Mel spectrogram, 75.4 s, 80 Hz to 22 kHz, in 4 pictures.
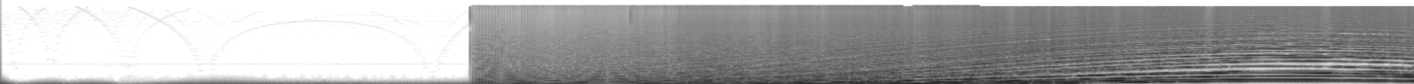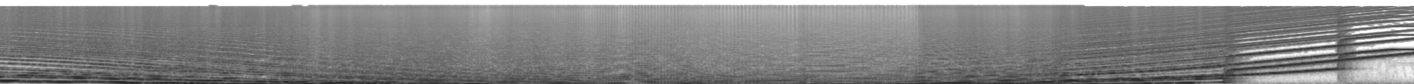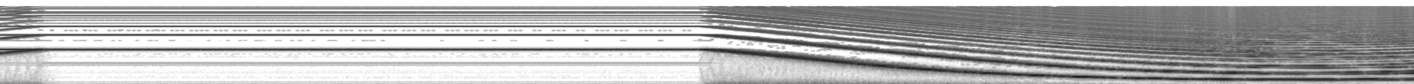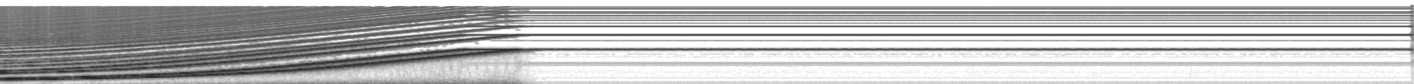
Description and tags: TASSMAN SOUND 1
sci-fi, laboratory, robot, alarm, experimental, drone, alien, annoying, siren, signal, sweep, ambeint, sound-design, extreme, electronic, modulation, blast, damage, experiment, laser, electric, computer, digital, random, space-war, space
